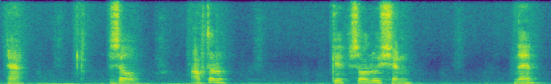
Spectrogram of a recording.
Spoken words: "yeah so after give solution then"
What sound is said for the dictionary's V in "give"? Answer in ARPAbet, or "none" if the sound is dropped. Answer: P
